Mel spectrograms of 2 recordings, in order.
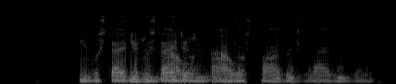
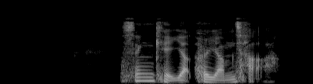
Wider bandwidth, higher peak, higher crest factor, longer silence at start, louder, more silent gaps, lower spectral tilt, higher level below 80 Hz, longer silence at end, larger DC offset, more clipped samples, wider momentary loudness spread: first, 13.5 kHz vs 9.6 kHz; second, -24 dBFS vs -12 dBFS; about the same, 20 dB vs 22 dB; second, 0.35 s vs 1.2 s; second, -43 LUFS vs -30 LUFS; neither; first, -6 dB/octave vs -4 dB/octave; about the same, -72 dBFS vs -74 dBFS; second, 0.2 s vs 0.35 s; neither; neither; about the same, 9 LU vs 11 LU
